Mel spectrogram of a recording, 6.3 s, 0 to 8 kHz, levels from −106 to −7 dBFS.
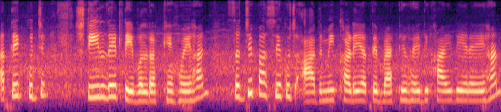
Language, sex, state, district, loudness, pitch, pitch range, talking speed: Punjabi, female, Delhi, New Delhi, -15 LUFS, 225 Hz, 215-305 Hz, 190 wpm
